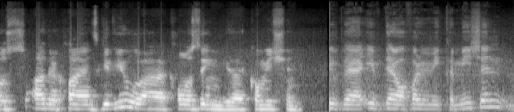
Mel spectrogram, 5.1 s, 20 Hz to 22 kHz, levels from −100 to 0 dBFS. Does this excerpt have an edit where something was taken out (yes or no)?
yes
